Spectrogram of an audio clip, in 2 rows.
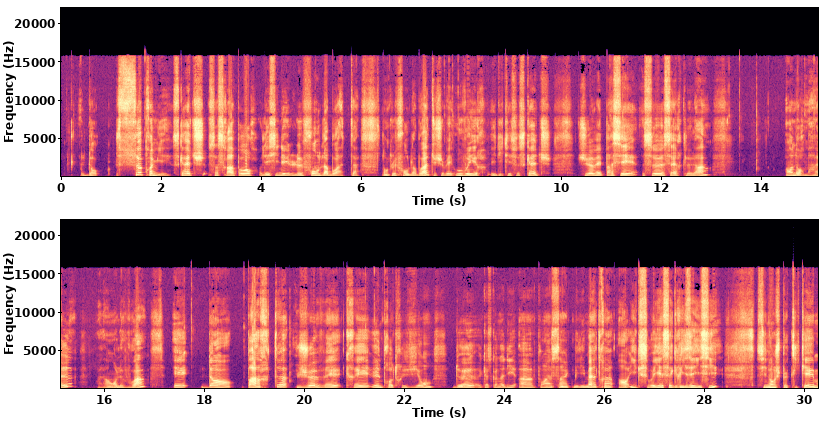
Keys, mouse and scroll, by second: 1.4 click, 7.6 click, 10.9 click, 13.3 click, 14.8 right click, 15.0 click, 17.5 right click, 17.7 click, 18.7 right click, 19.0 click, 21.2 click, 24.0-24.7 typing, 29.7 click.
